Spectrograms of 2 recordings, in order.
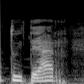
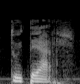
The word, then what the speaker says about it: tuitear: preguntaba por la palabra tuitear. Le cuento, según la Real Academia, están aceptadas tuitear, tuitero, tuiteo, pero se escriben como suenan, no al estilo inglés, sino tweet, T-U-I-T, así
